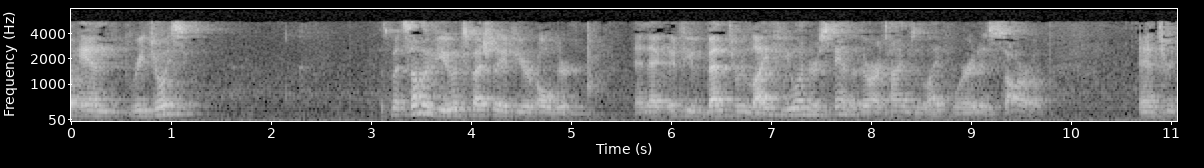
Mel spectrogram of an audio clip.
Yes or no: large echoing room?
yes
